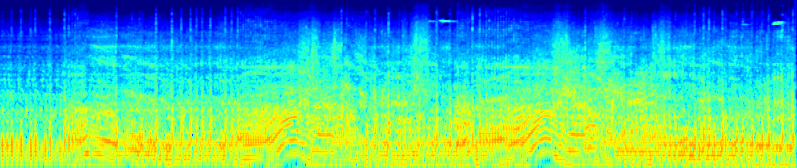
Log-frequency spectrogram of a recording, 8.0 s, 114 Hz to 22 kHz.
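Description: A 2023 Sherco STR 300 trials motorcycle engine runs close by, idling with a steady rumble and revving up sharply twice in quick surges.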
